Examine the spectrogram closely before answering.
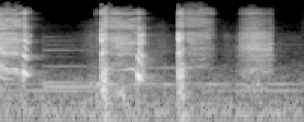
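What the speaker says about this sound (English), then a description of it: "How long have you had that cough, Tonya?" A video game character coughs in three harsh, separate bursts spread over about two seconds, each sharp attack trailing into a rough throaty rasp, close and clear over a quiet background.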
